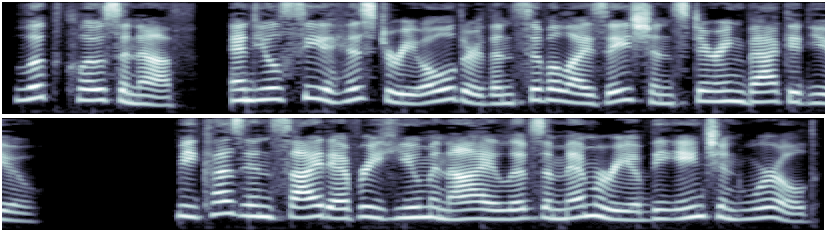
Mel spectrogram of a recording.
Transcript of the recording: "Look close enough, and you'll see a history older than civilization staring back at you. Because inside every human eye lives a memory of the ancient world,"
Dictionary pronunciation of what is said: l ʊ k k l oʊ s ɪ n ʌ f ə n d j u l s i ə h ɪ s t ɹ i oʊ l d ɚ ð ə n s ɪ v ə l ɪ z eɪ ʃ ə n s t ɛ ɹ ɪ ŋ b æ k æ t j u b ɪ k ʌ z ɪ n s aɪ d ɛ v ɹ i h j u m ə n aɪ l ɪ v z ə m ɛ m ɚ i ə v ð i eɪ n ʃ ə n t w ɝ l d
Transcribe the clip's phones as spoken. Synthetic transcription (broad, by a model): l ʊ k k l oʊ s ɪ n ʌ f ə n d j u l s i ə h ɪ s t ɹ i oʊ l d ɚ ð ə n s ɪ v ə l ɪ z eɪ ʃ ə n s t ɛ ɹ ɪ ŋ b æ k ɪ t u b ɪ k ʌ z ɪ n s aɪ d ɛ v ɹ i h j u m ə n aɪ l ɪ v z ə m ɛ m ɚ i ə v ð i eɪ n ʃ ə n t w ɝ l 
